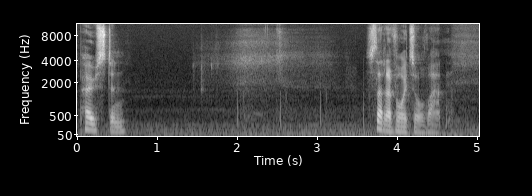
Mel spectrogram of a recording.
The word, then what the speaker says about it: Poston: And actually, I think you'll find it's pronounced Poston.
